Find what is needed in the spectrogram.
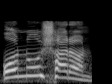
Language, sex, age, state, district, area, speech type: Bengali, female, 45-60, West Bengal, Purba Medinipur, rural, read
